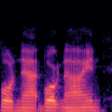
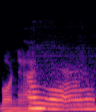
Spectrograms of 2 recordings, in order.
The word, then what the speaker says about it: Borgnine: was a very famous movie, and with Ernest Borgnine, as you pronounce it, Ernest Borgnine, the famous McHale's Navy.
